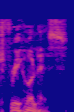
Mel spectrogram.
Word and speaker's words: frijoles: dinner or supper is frijoles pronounced frijoles consists of beans brown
